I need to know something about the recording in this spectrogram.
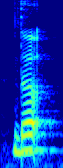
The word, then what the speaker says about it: the: वैसे यहाँ पे अनियंस है तो ये वोवेल साउंड आ रहा है अनियंस प्रोनाउंस करने पे, तो यहाँ पे द के बजाय हम दी प्रोनाउंस करना सही रहेगा।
